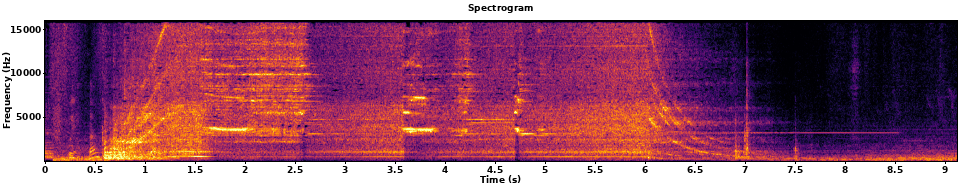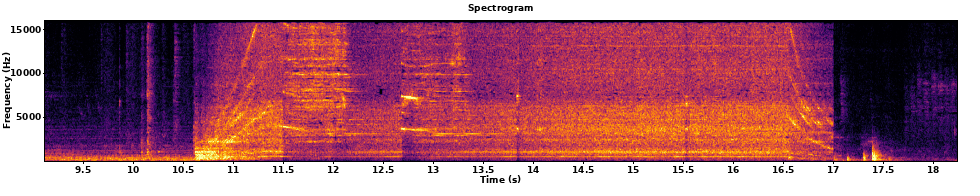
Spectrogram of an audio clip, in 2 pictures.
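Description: Table saw running and cutting into the end of a wooden block, in two loud passes of about six seconds each with a quieter stretch between them.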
